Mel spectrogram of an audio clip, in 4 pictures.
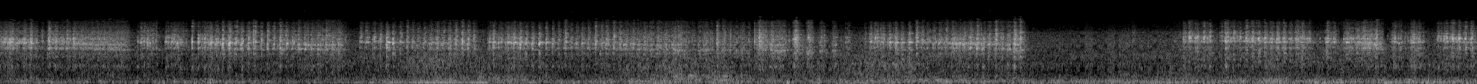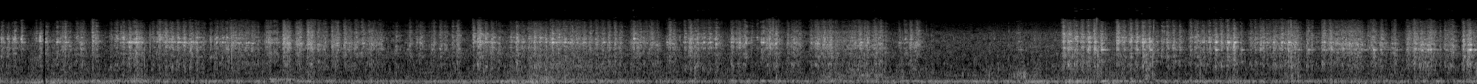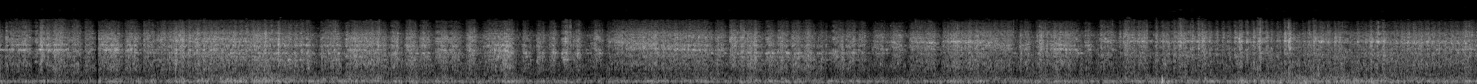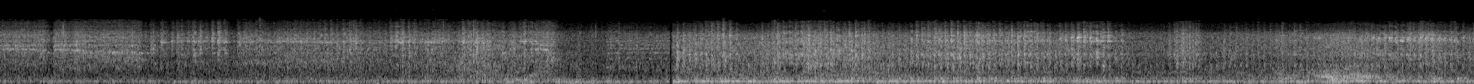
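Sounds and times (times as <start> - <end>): wood lathe cutting: 0.0 - 10.3.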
